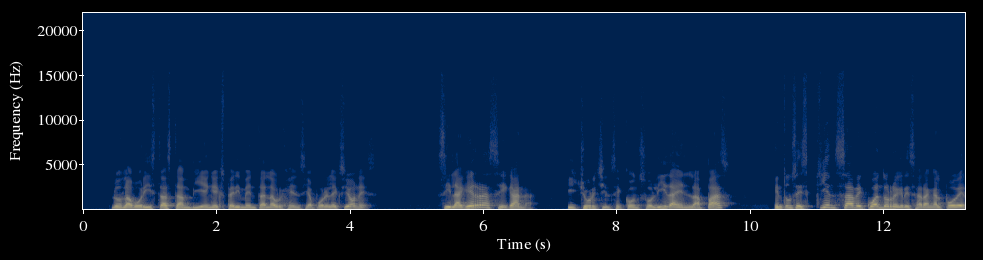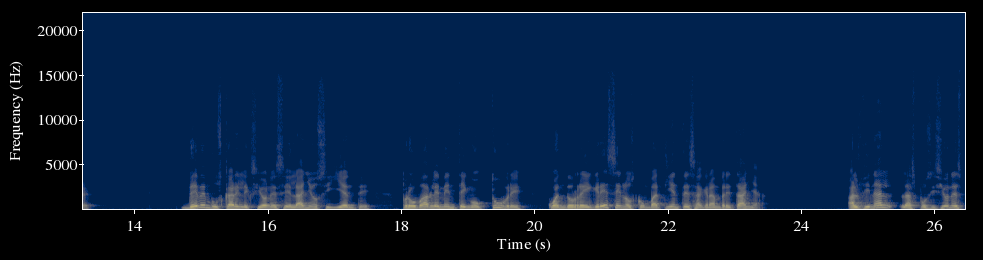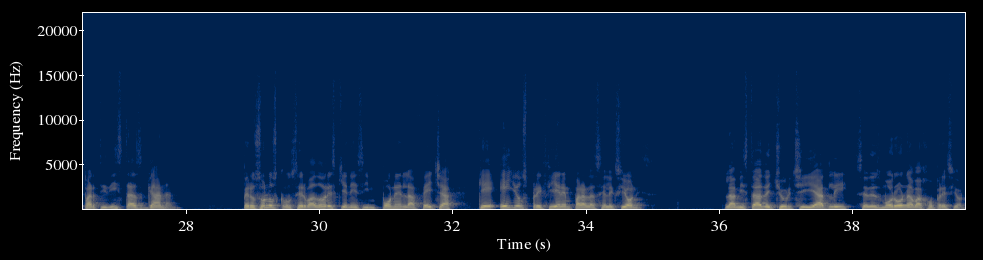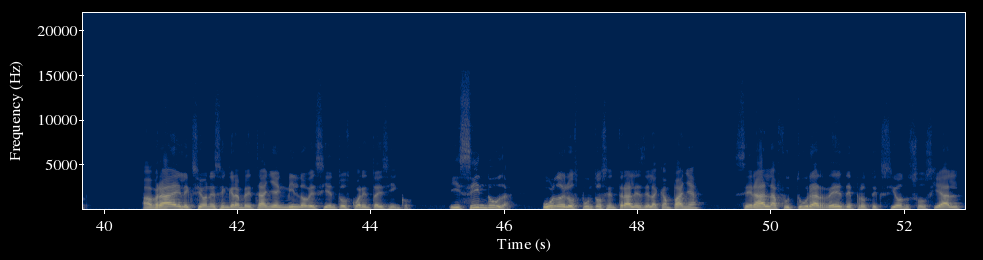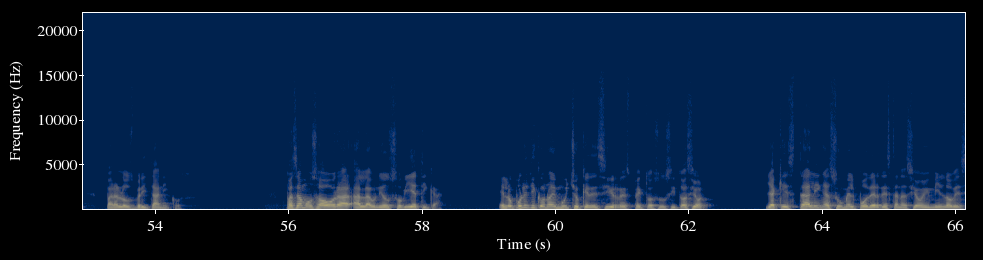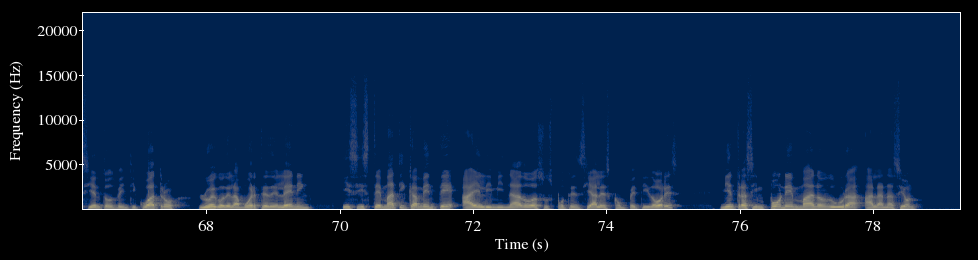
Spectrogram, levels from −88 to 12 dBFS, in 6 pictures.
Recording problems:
muffled; very; fading above 2 kHz

